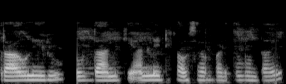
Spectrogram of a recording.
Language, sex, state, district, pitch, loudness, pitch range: Telugu, female, Telangana, Karimnagar, 195 Hz, -21 LUFS, 190-205 Hz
